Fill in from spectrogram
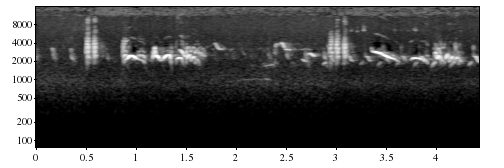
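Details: Eastern Bluebird song: run-together phrases of low, burry warbled notes with quick slurred ups and downs, two bursts of crisp chips mixed in, and a faint quiet stretch between phrases.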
